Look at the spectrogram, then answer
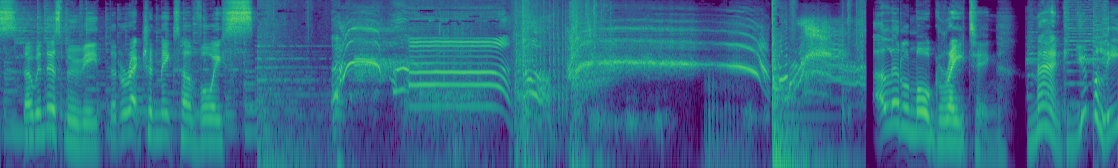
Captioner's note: screaming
